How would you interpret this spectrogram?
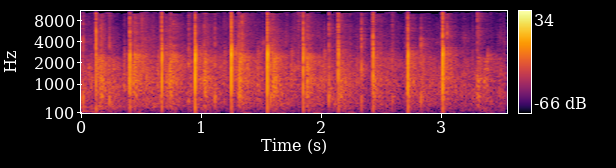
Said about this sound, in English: So with that, we say thank you on behalf of this board, and the community says thank you. So I'd like for this board to give them a round of applause for everything.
